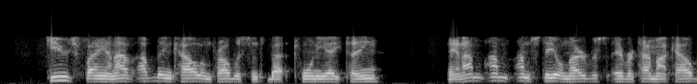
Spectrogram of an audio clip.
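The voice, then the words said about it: Tennessee accent. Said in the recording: “Great accent. ... Well, I'm from Tennessee.”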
